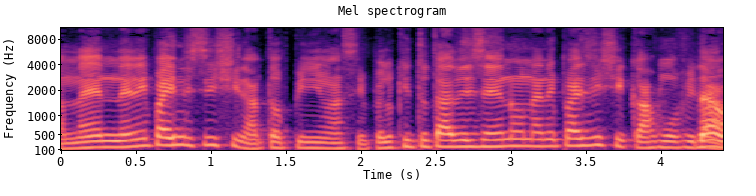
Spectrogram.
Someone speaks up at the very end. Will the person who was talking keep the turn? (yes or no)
no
